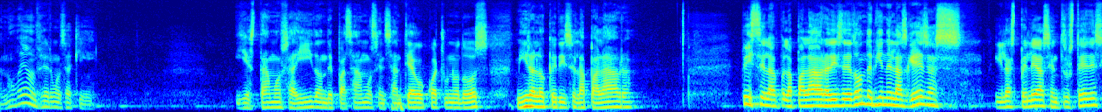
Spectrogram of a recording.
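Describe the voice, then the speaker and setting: Casual guy preaching at church, voice sits a bit high, keeps asking the crowd "no?" and goes loud then quiet. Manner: rhetorical questions with tag "¿no?", swings from loud to soft. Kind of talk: sermon. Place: church service.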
